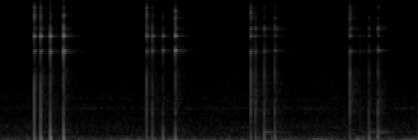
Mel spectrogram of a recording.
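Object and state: Glass bottle.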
